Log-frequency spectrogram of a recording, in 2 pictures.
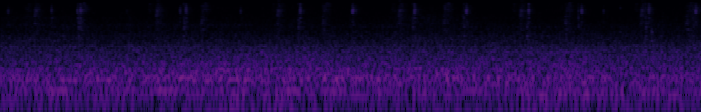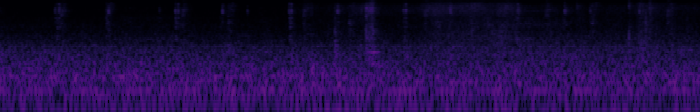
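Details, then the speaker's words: Cuckoo clock ticking evenly at about two beats a second, then stopping suddenly with a thump. Hair or debris in the mechanism is suspected of catching the gears. "do you see that it just stopped all of a sudden just like that it was running fine okay it was running fine then all of a sudden boom it stopped"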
